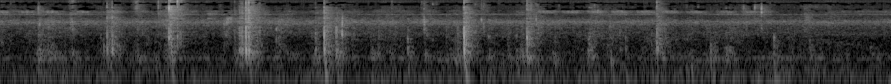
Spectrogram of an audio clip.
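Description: Close mouth sounds of a person eating by hand: scattered soft smacks and clicks of chewing, loudest around two and a half and four and a half seconds in, over a faint steady high hiss.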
